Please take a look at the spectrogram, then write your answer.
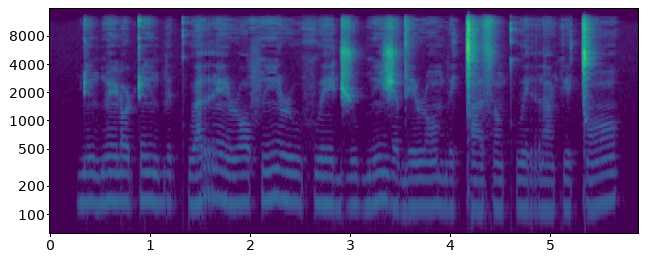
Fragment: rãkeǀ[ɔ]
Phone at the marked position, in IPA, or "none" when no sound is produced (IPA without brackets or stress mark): ɔ̃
